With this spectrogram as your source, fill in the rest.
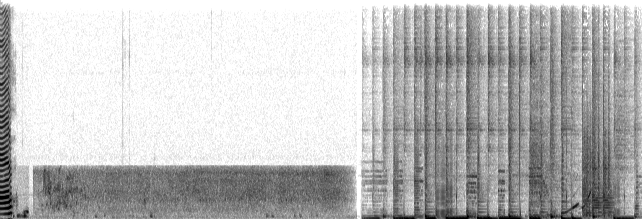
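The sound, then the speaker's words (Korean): A steady, fairly loud rush of flowing water from the Nakdong River continues on its own for about six seconds, then cuts off as upbeat music begins. “어, 자, 끝으로 저희가 낙동강 강물 소리 더 세게 들으면서 오늘 방송 마무리하도록 하겠습니다.”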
